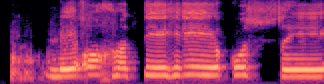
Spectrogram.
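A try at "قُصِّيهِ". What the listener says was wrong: Nah, ini sudah lumayan Bu, sudah ke shin. Tinggal dipertebal lagi Bu ya. Diusahakan tidak menjadi shin.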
